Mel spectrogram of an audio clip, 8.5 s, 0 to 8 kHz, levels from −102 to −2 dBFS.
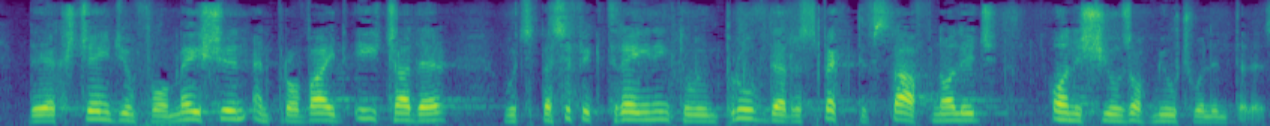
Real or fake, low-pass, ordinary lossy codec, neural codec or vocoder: real; none; none; none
